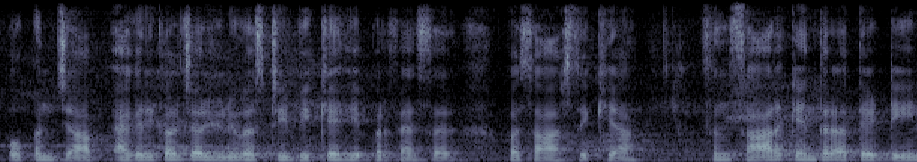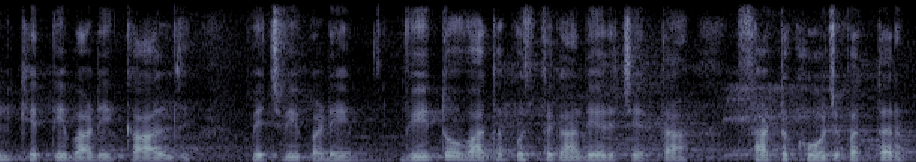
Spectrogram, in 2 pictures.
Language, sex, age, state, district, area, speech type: Punjabi, male, 18-30, Punjab, Fatehgarh Sahib, rural, spontaneous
